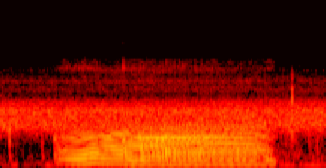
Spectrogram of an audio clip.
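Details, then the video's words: A single drawn-out snore from a sleeping pug lasts nearly two seconds: a low, buzzy, rattling breath with stacked harmonics that wavers slightly at first, then holds steady over soft hiss. "DOG Snoring"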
